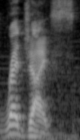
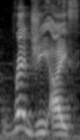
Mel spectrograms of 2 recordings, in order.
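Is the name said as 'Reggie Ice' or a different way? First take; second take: different way; Reggie Ice. First: The name does not sound like 'Reggie Ice'. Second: The name sounds like 'Reggie' plus 'Ice'. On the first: The speaker calls it right. "it's Regice" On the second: The speaker calls it wrong. "It's not Reggie Ice"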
